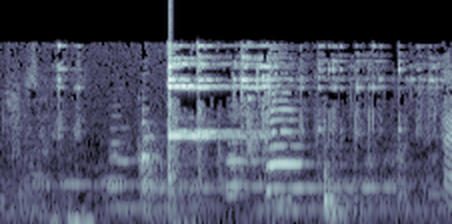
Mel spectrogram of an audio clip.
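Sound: glasses clinking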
